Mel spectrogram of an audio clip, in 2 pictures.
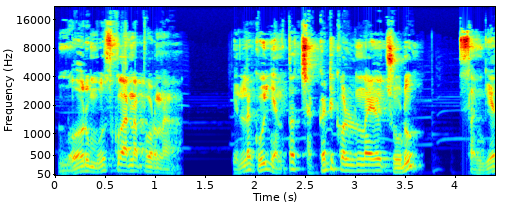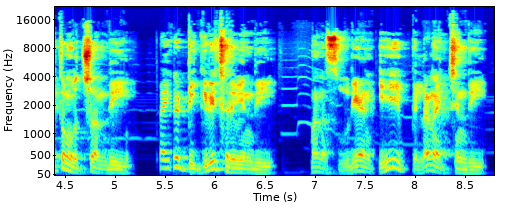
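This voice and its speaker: A man's voice: lowish voice, sing-song, normal speed, faint music behind. A man voicing a sensible village father-in-law who teases and chides in a reasonable way, in a moral story. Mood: chiding. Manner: chiding, reasonable. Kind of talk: Telugu moral story character voice.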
